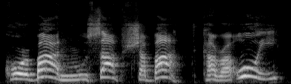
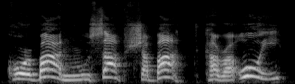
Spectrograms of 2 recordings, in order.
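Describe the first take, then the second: First: The phrase breaks after Shabbat, before karaui. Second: The phrase breaks after Shabbat, before karaui.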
